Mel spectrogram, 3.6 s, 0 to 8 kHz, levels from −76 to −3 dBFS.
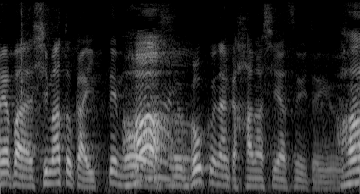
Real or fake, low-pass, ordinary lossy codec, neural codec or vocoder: real; none; none; none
